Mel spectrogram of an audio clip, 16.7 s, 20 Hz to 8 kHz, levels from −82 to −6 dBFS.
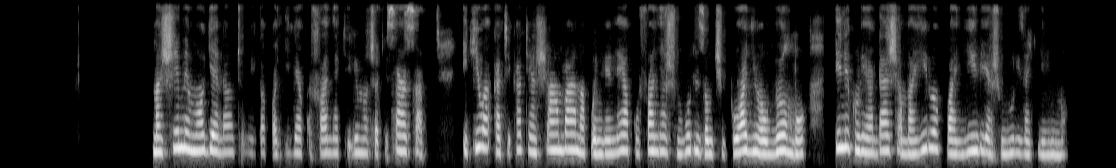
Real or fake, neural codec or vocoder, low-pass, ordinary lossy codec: fake; autoencoder, 22.05 kHz, a latent of 192 numbers a frame, VITS, trained on one speaker; 7.2 kHz; AAC, 32 kbps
